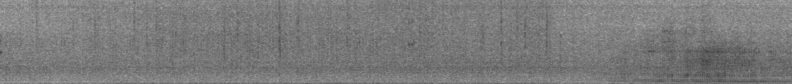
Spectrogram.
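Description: Water sprays hard from a hose.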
